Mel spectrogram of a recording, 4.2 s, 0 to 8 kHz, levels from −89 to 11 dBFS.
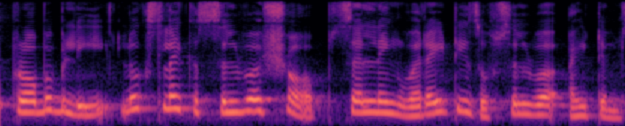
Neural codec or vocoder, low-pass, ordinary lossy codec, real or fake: none; none; none; real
